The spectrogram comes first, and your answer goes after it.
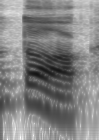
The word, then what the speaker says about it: ত্বক: এটা কিন্তু তয়ের সঙ্গে ব আছে, কিন্তু তুমি উচ্চারণ করছো ত্বক, তাহলে বটা কোথায়?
